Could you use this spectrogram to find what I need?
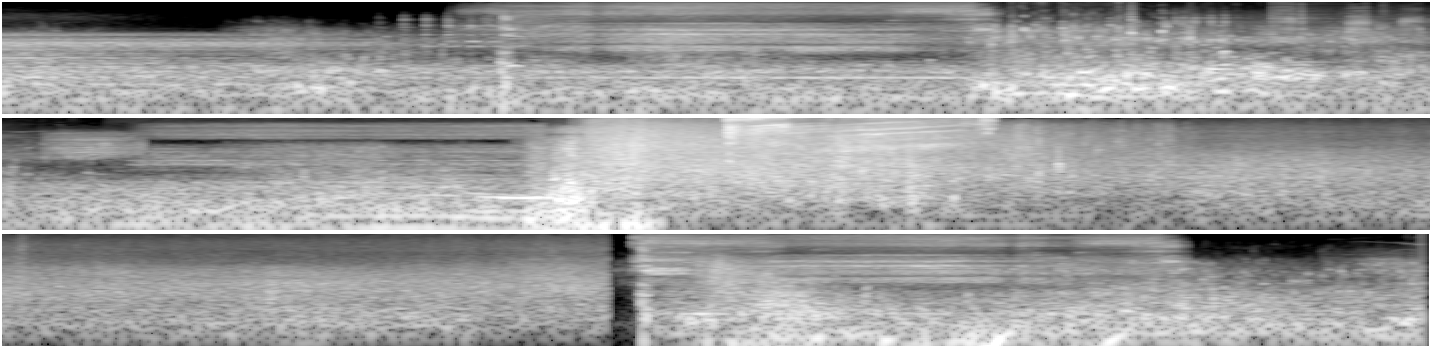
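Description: Water gurgles and rumbles, muffled underwater.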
